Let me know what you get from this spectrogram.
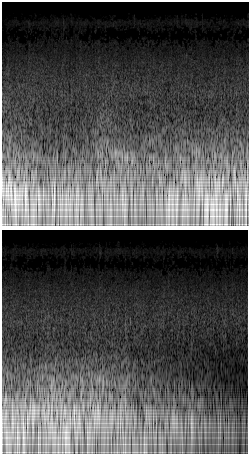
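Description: Thunder: a long, low rolling rumble that slowly dies away toward the end.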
